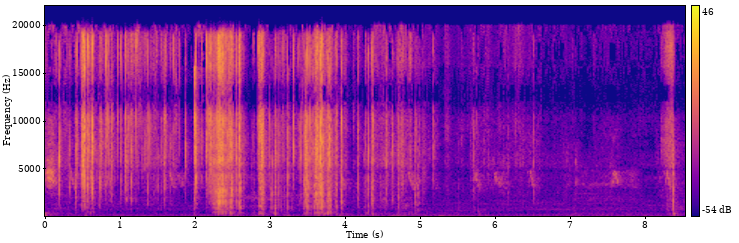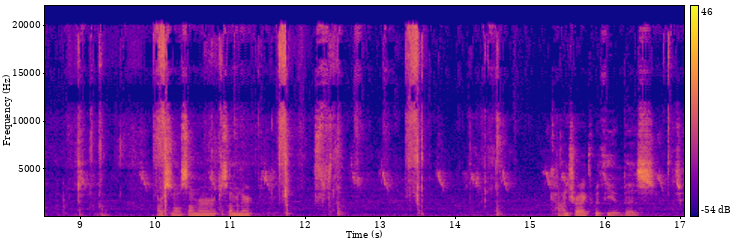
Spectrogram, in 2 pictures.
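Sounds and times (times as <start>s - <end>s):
foil pack tearing: 0.0s - 5.2s
cards handled with light clicks: 0.1s - 6.6s, 10.8s - 12.6s, 13.3s - 14.7s.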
